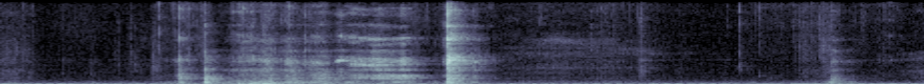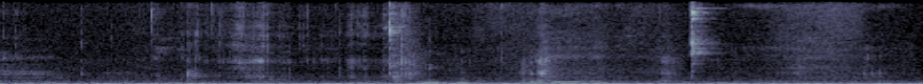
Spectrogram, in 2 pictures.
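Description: A metal fork scrapes across a plate, ending about two seconds in with a sharp clink of cutlery on the plate, the loudest sound. Quieter chewing follows, with two more sharp clicks later on.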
